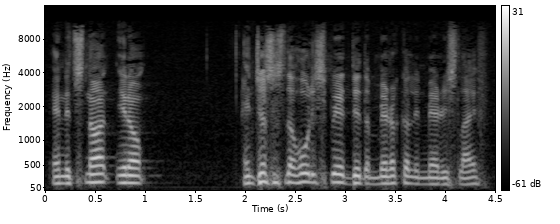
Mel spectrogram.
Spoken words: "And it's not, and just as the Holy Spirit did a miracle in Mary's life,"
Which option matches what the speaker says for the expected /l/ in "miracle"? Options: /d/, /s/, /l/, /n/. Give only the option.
/l/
